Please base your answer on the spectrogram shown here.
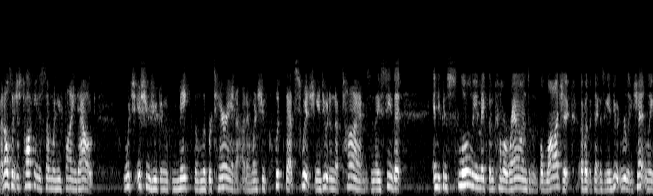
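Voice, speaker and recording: A woman with a New York accent answering audience questions online in a quick, chatty way, full of fillers and restarts. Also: lowish voice, husky. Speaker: speaker at an online unconference. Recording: dull lo-fi stream with faint noise.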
